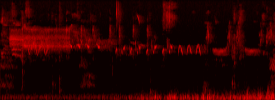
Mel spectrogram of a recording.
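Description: Songbirds singing in repeated high trills and warbling phrases, over a low rumbling noise that grows louder through the second half.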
